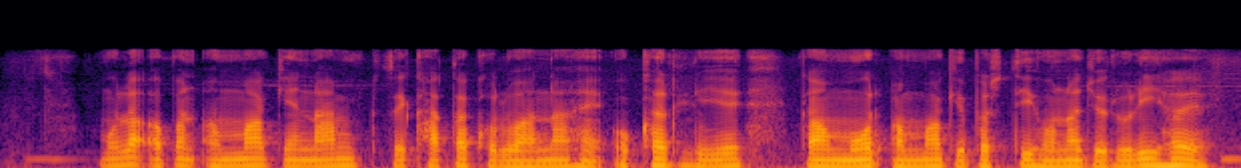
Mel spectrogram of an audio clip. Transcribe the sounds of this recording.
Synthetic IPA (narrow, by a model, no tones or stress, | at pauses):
mʊla̰ʔɐpənɐ̰mːakenaːmsekʰaːt̪akʰʊlʋaːnaɦɛ̰ːʔʊːkʰəɾliekamːoːɾəmːakipəst̪iɦoːnad͡ʒəɾuːɾiɦɛː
